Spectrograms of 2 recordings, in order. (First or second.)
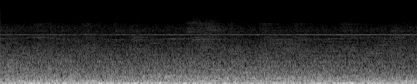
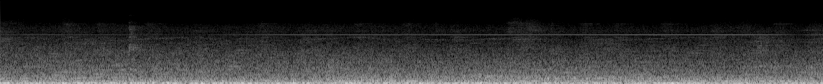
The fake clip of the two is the first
